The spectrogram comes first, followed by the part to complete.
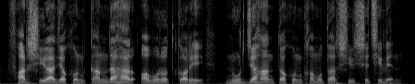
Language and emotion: Bengali, neutral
